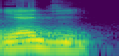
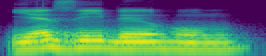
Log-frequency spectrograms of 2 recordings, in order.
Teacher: Jadi zai ini tajam, sifat zai sofir, tajam ya.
